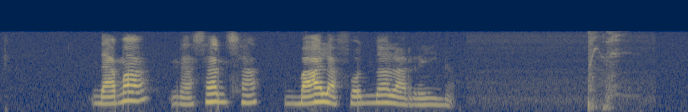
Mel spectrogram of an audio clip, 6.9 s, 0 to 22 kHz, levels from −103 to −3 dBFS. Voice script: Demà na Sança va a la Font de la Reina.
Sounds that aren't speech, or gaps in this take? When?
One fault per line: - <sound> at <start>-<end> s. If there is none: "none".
- thud at 5.9-6.4 s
